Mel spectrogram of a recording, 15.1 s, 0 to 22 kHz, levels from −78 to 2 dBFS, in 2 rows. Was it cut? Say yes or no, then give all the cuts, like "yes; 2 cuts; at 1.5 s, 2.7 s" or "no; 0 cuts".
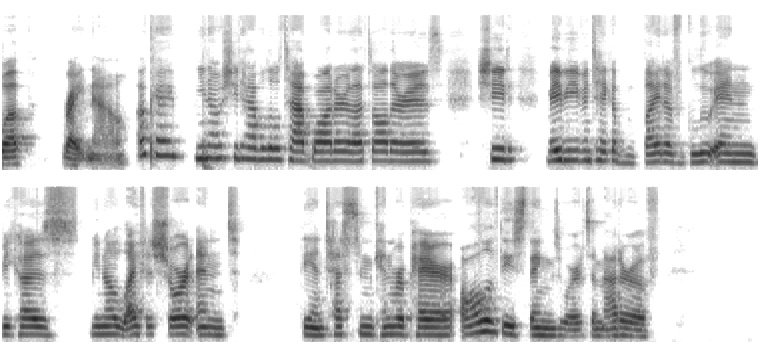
no; 0 cuts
